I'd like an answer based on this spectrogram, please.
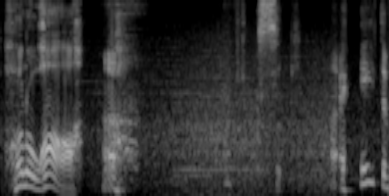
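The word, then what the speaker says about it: Honoroit: Onroyd, there's Onroyd. Onawa! Onawa, sorry. How could I not know that Honoroid was supposed to be pronounced Honowa?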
